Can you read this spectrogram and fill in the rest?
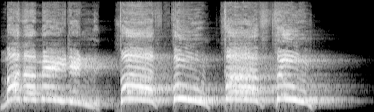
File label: turned tides, soldier male; Dendrit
